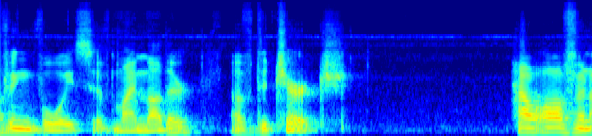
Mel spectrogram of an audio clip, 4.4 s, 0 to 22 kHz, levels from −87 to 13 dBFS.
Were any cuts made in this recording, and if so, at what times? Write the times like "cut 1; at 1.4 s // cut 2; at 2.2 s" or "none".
cut 1; at 1.6 s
